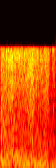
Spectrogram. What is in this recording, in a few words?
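HAIL STORM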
